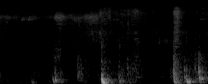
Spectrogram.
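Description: Faint rustling with a single low thump about a second in, then a few soft short noises near the end.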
